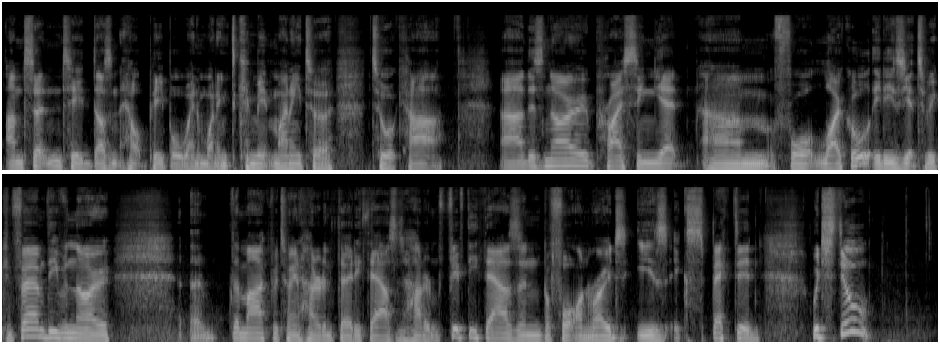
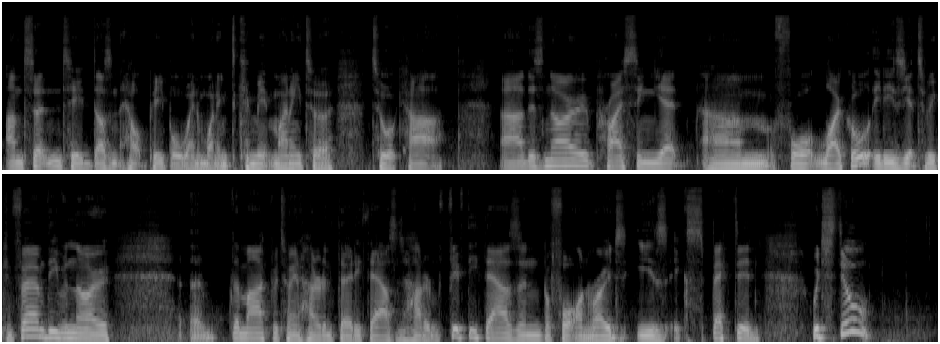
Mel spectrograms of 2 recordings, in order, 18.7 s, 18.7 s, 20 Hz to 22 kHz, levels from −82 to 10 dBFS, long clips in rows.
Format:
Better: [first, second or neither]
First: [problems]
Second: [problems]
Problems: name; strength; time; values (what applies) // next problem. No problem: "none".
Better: first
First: none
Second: muffled; very; fading above 1.5 kHz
